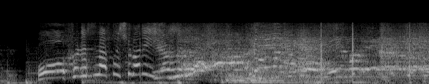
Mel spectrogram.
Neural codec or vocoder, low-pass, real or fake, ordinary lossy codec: codec, 16 kHz, 1 kbps, X-Codec, HuBERT features, trained on balanced general audio; 7.2 kHz; fake; MP3, 64 kbps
